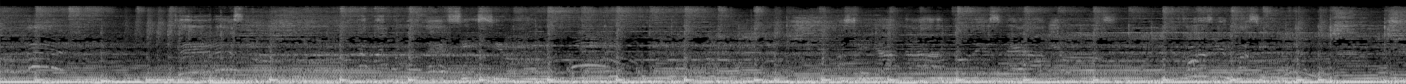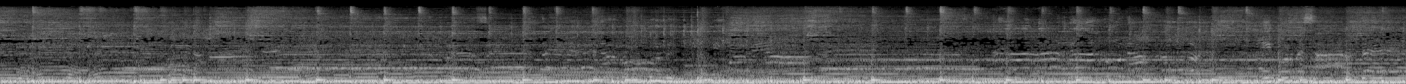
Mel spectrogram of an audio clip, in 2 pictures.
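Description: Live rock band playing at full volume: electric guitar, drum kit and keyboard, with a man singing over them.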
